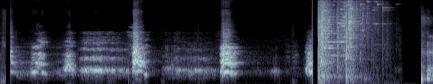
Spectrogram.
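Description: Several pit bull dogs bark in a quick, rough series of loud barks, followed by a sudden noisy crash like something breaking, then a brief bark at the end.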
